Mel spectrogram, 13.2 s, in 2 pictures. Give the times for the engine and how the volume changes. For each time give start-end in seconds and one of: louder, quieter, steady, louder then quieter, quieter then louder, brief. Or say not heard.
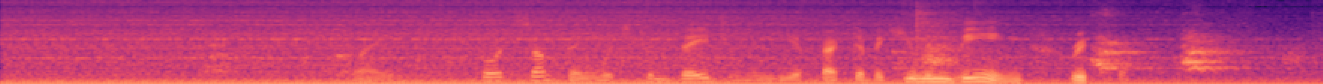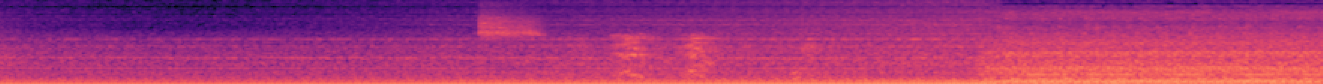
0.0-13.1 quieter then louder.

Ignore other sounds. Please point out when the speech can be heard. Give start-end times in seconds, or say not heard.
1.7-5.7.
